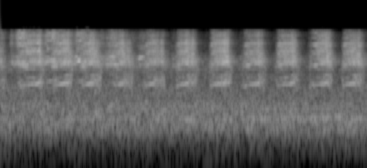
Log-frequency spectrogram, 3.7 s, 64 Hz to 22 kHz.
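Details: During collection of the chicks for ringing at Venlo, Netherlands, 21 May 2024, a peregrine falcon gives loud, raspy notes in a regular run of about three per second, each a short harsh burst.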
